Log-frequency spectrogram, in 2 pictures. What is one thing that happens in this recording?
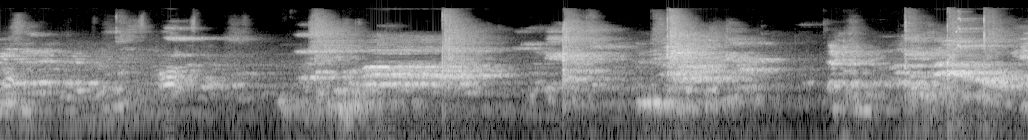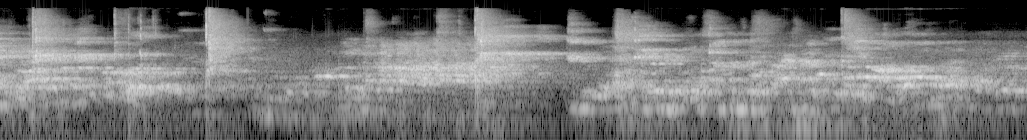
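Badminton rackets strike a shuttlecock back and forth in an echoing hall.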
